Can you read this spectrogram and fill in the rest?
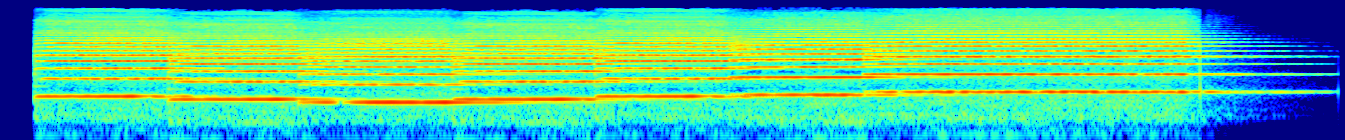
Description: Звуки грустной скрипки
Не мем, но скрипка звучит печально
